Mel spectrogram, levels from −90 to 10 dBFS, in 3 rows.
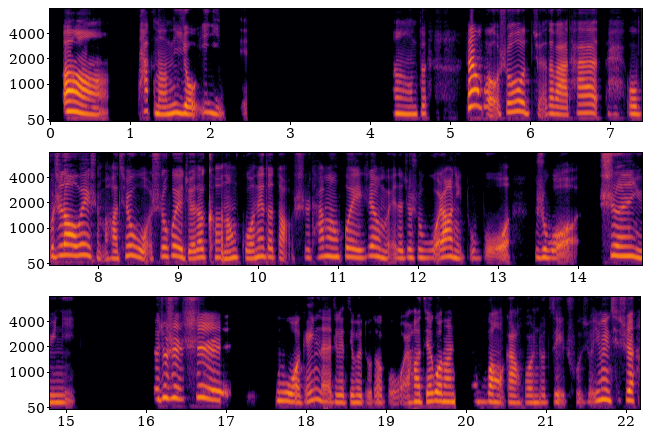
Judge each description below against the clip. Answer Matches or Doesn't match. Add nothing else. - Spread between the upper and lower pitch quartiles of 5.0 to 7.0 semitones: Doesn't match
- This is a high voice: Matches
